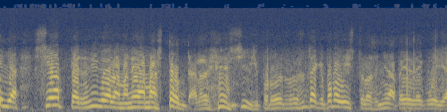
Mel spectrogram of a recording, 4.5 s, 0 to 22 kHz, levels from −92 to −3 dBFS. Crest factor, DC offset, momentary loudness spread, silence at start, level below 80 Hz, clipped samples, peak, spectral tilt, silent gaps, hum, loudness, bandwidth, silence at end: 16 dB; under 0.1%; 7 LU; 0 s; -52 dBFS; under 0.1%; -6 dBFS; -5.5 dB/octave; none; none; -22 LUFS; 19 kHz; 0 s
